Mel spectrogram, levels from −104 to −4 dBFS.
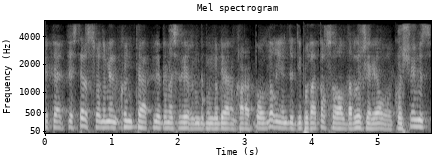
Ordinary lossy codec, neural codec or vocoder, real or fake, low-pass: AAC, 24 kbps; codec, 16 kHz, 2 kbps, FreqCodec, smaller model; fake; 5.4 kHz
